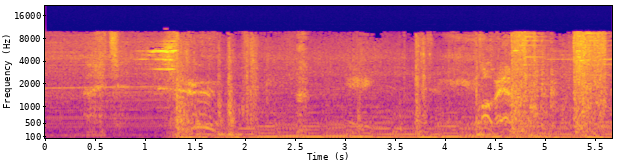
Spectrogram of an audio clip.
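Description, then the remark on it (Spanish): After a quiet moment, a heavy thump lands on a car body as the Tsar leaps onto the trunk of a fast-moving car carrying three people, then a loud, steady engine roar takes over with scattered metallic clunks and rattles. “Los tres avanzan rápido en el coche cuando de repente el zar se lanza sobre el maletero.”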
